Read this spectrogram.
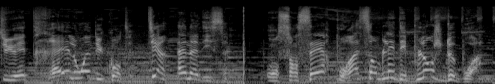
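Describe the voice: A man puts on a cartoonish character voice at an extremely high pitch, with a fairly bright tone and big pitch swings. He goes at a fairly slow pace while faint music plays in the background.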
